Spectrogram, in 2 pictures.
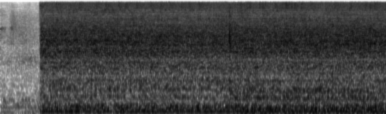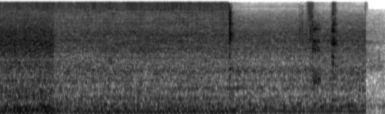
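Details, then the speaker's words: Diesel-fueled torpedo space heater in a cold winter chainsaw carving shop: steady fan hum that steps down then cuts off without burner roar; the heater tries but fails to fire. "Ah, didn't do it. Didn't make it. When it does fire, it's probably going to smoke like crazy."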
